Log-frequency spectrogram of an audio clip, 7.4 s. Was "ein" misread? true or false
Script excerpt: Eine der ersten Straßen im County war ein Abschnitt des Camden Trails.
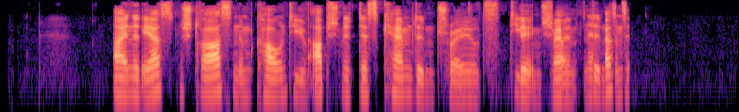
true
